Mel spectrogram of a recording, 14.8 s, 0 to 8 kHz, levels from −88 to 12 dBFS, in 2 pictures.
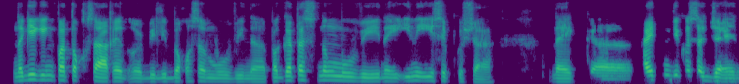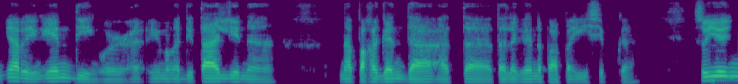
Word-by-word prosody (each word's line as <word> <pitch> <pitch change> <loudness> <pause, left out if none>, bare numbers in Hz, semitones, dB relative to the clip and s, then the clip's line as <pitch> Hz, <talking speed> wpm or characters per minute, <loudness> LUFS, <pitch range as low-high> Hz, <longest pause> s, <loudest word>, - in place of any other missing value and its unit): nagiging 165 +2 +6
patok 155 -2 +4
sa'kin 120 0 +6
or 115 -1 -4
bilib 115 +1 -5
ako 120 - -3
sa 130 +1 0
movie 110 -2 -7
na 105 -1 -3
pagkata's 150 +6 +2
ng 155 -1 +1
movie 125 -4 -1
na - - 0
iniisip 140 +3 -1
ko - - -9
siya. 90 - -2 0.6
Like, 110 -2 0 0.2
ah, 100 -1 0 0.2
kahit 155 +2 +10
hindi 165 -1 0
ko - - -5
sadyain, 130 -7 +2
kunyari 125 -5 +2
yung 105 - -6 0.2
ending 100 -4 -6
or, 90 0 -9
ah, 105 0 -8
yung 105 0 -8
mga 105 - -5
detalye 110 +1 +2
na 95 -2 -8 0.7
napakaganda 105 -2 0
at, - - -38
ah, 90 -1 -2
talagang, 100 0 -4
napapaisip 95 -1 -5
ka. 90 - -11 0.6
So, 140 - -2
'yun 150 0 +4
110 Hz, 160 wpm, -25 LUFS, 100-135 Hz, 0.7 s, kahit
